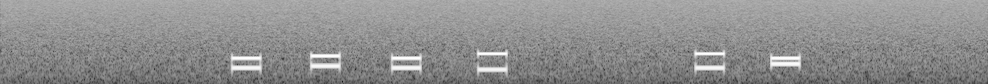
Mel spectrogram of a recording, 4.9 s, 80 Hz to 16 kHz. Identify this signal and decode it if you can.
DTMF, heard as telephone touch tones, dialled by hand, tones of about 150 ms. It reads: 4843 6*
